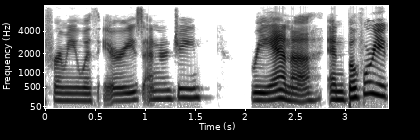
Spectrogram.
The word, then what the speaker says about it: Rihanna: comes to mind for me with Aries energy Rihanna and before you correct me that is actually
